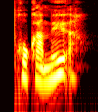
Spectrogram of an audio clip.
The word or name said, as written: programmør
